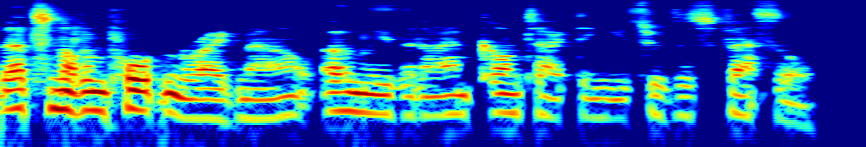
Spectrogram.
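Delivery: put-on male voice. Voicing a possessed woman who speaks in a man's voice. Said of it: "she says in a man's voice".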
